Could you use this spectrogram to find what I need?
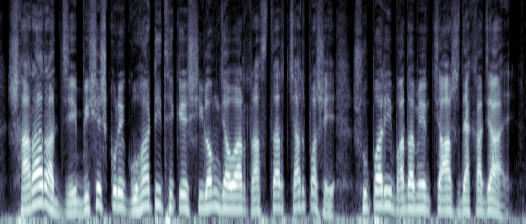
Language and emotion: Bengali, neutral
